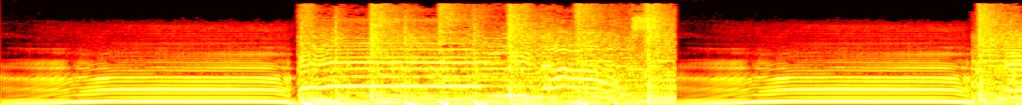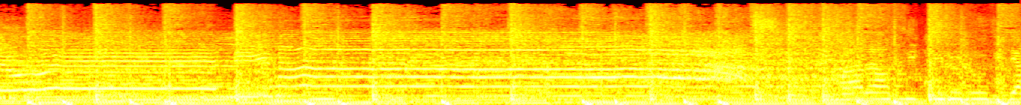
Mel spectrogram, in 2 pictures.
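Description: A cow moos loudly twice, each low drawn-out call rising in pitch, and both times a busy, loud stretch of music bursts in right after.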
